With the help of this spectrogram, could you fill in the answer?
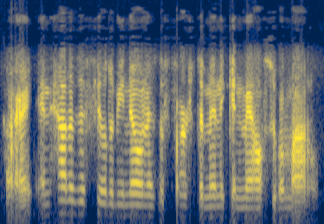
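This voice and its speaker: A man's voice: mid-range voice, steady tone, very fast, gravelly, no echo. A man conducting a casual interview over the phone, informal and laid-back in his wording. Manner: laid-back, informal, frequent short acknowledgements. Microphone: telephone. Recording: muffled narrow phone line.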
